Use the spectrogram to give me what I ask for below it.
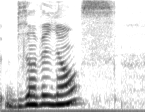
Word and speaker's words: bienveillance: Yeah, there is, I never find the right word in English, but we call it bienveillance in French, and it's, a behave of looking after and looking for people.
